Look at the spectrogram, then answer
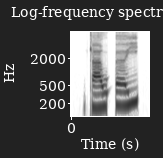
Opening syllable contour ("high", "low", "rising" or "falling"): rising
